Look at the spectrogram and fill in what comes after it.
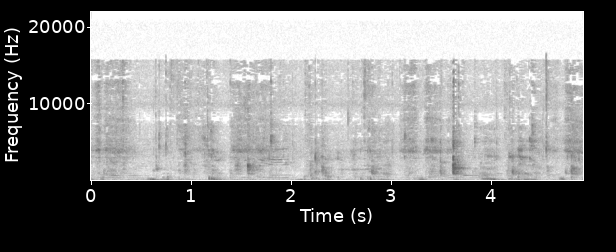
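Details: English Bulldog chewing a bone: wet, irregular snorting grunts and soft chewing clicks, with short broadband bursts spread unevenly through the clip.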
